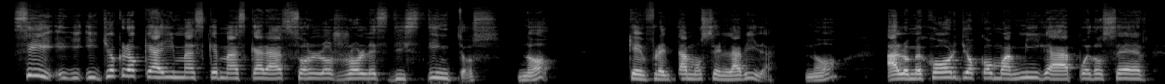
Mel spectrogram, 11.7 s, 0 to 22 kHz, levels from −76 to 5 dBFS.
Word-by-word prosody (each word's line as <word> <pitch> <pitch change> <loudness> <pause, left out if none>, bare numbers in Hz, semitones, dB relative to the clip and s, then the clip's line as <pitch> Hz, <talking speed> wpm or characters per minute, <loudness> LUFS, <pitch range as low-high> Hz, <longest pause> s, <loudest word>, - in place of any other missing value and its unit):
Sí, 305 -7 0
y 205 0 -10
y 230 -2 -5
yo 275 +1 +1
creo 285 -1 +2
que 250 -3 +1
ahí, 235 +1 +3
más 225 -1 -3
que 225 0 0
máscaras, 205 -1 +1
son 200 0 -2
los 195 -4 -3
roles 195 0 -1
distintos, 185 +3 -6
¿no?, - - -2 0.7
que 190 - +3
enfrentamos 175 +1 -1
en 165 -4 -3
la 160 +1 +3
vida, 195 +1 -9 0.2
¿no?, 135 +4 -7 0.4
a 175 - +10
lo 185 -1 +6
mejor, 225 +5 +2
yo 210 -1 0
como 210 -2 +2
amiga 190 -3 +3
puedo 190 -1 -3
ser 185 -1 0
195 Hz, 150 wpm, -24 LUFS, 185-225 Hz, 0.7 s, a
